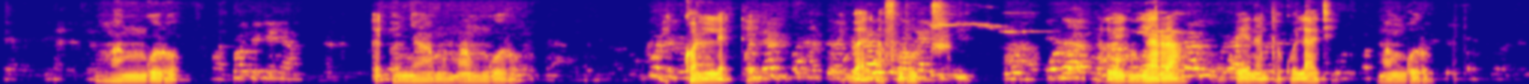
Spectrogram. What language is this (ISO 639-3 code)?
ful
